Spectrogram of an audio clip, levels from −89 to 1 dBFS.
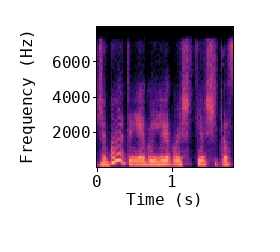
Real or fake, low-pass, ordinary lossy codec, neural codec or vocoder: fake; 7.2 kHz; AAC, 48 kbps; codec, 16 kHz, 1 kbps, FreqCodec, smaller model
